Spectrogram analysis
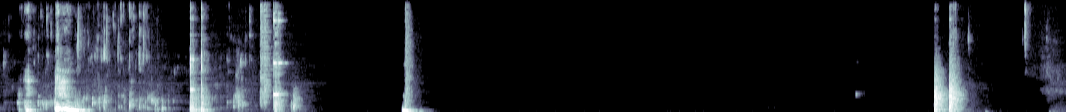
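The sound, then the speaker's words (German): A person with something caught in the throat takes a small sip of a drink: a few brief wet slurps and swallows come in short bursts separated by silence, with a last one after a long pause. “Moment, ich muss mal was, einen kleinen Schluck trinken. Ich habe hier so ein Ding im Hals.”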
